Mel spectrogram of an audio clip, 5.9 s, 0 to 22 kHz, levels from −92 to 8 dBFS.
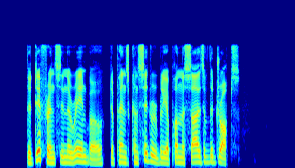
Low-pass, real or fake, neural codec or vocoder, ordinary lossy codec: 7.2 kHz; real; none; none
